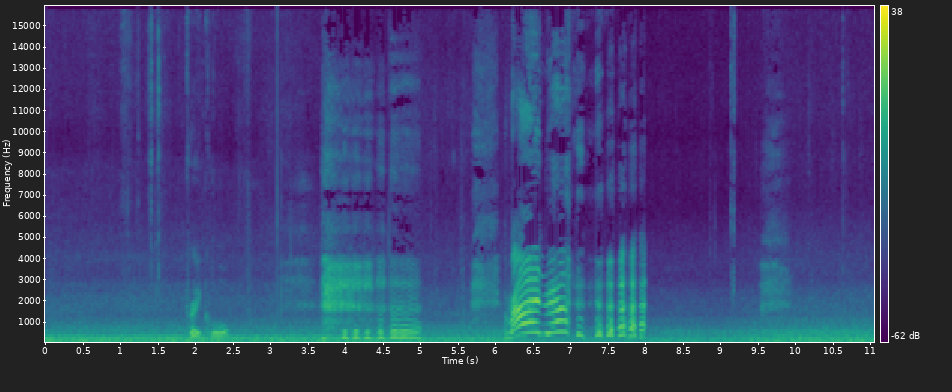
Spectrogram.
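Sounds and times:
ocean surf rushing: 0:00.0 - 0:11.0.

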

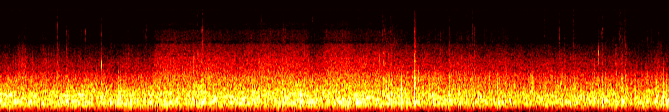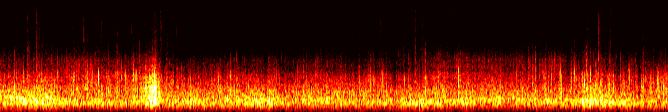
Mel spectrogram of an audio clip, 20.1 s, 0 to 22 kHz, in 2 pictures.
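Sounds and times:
bike clicks and rattles: 0:00.0 - 0:20.0
bike tyres on loose gravel: 0:00.0 - 0:20.0
wind on microphone: 0:00.0 - 0:20.0.

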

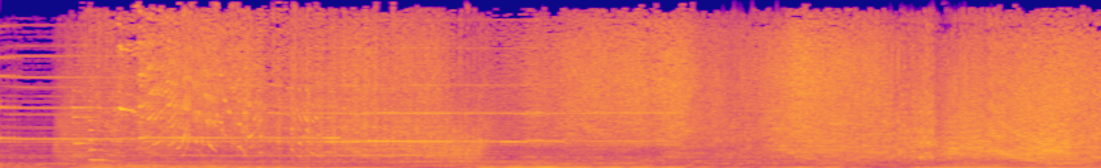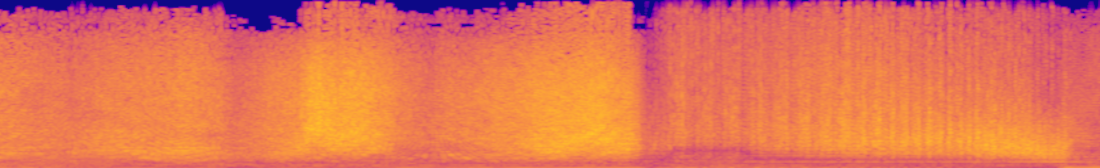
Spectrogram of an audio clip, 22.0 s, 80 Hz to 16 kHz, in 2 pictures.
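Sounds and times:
electronic music: 0:00.0 - 0:13.2
deep sustained bass line: 0:00.0 - 0:22.0.

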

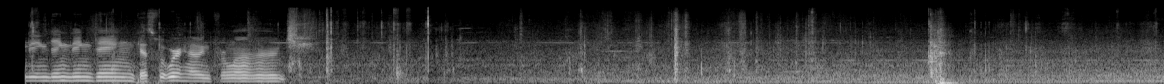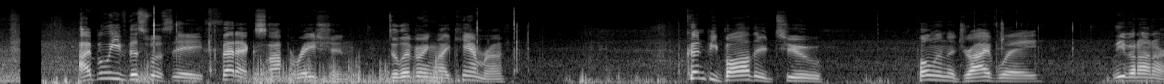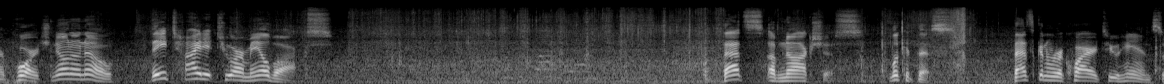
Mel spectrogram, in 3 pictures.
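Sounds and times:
street background noise: 0:00.3 - 0:34.9.

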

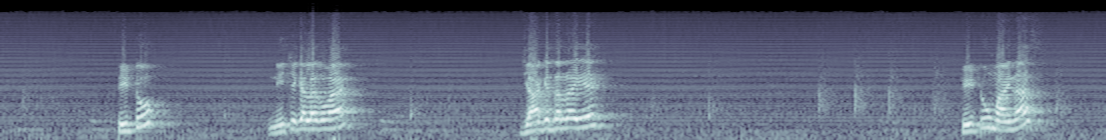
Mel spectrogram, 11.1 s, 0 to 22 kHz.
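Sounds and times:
electrical mains hum: 0:00.0 - 0:11.0
chalk ticking on blackboard: 0:08.0 - 0:09.8.

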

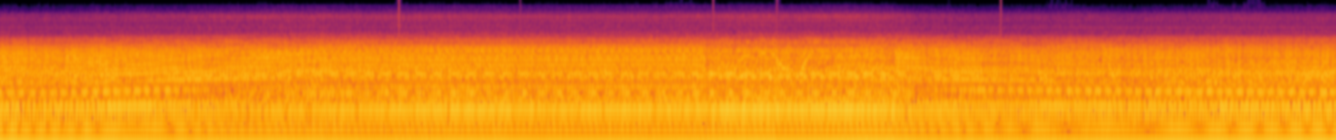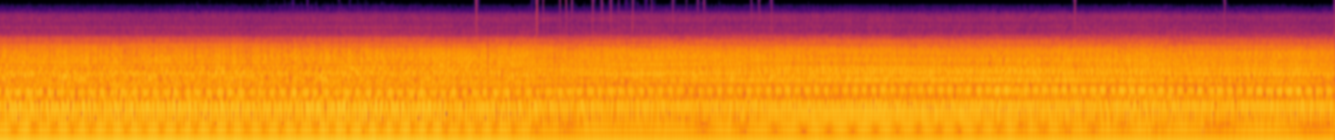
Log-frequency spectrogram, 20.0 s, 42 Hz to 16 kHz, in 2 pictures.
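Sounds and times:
propeller aircraft engine droning: 0:00.0 - 0:20.0.

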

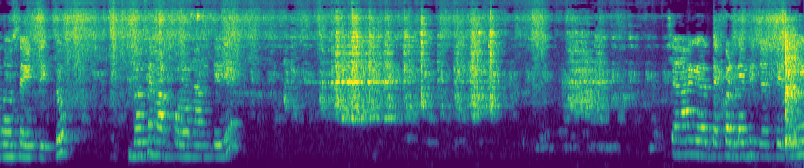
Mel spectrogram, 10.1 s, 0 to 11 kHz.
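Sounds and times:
peanuts rattling onto metal plate: 0:00.1 - 0:08.0.

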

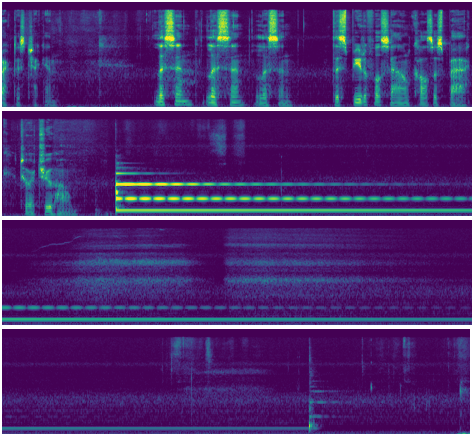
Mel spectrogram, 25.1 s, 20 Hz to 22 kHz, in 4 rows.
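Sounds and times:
meditation bell ringing: 0:07.8 - 0:23.2.

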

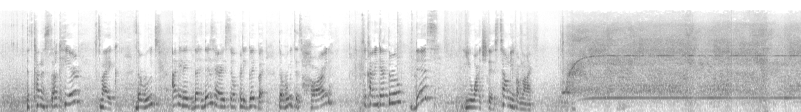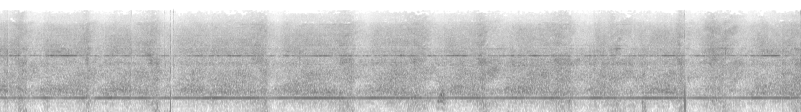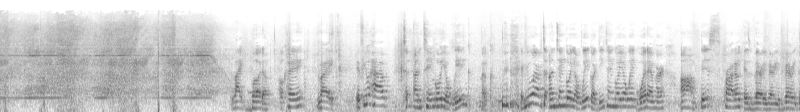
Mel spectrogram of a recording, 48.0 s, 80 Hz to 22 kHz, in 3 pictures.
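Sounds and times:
hot air brush motor whine: 0:11.2 - 0:37.2
brush dragged through hair: 0:11.9 - 0:37.3.

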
